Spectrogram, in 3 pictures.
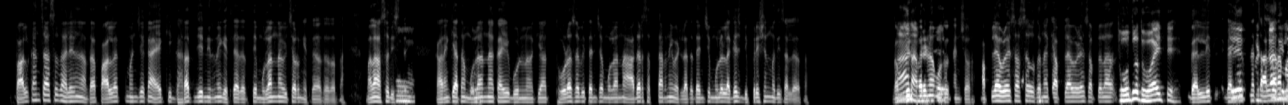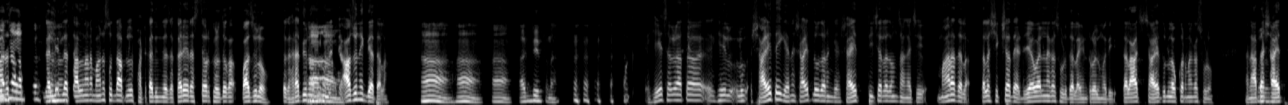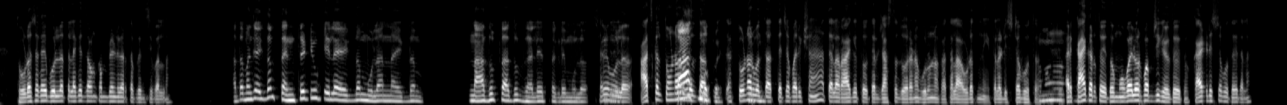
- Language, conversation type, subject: Marathi, podcast, कुटुंबाचा वारसा तुम्हाला का महत्त्वाचा वाटतो?
- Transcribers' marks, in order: in English: "डिप्रेशनमध्ये"; other background noise; tapping; laugh; in English: "टीचरला"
